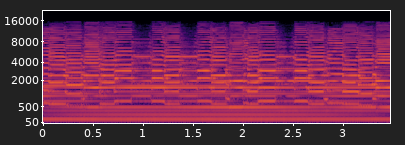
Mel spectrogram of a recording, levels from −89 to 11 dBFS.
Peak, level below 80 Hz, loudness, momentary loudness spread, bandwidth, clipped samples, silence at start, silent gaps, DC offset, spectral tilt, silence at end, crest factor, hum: -10 dBFS; -66 dBFS; -20 LUFS; 1 LU; 15.5 kHz; under 0.1%; 0 s; none; under 0.1%; -1 dB/octave; 0 s; 12 dB; none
